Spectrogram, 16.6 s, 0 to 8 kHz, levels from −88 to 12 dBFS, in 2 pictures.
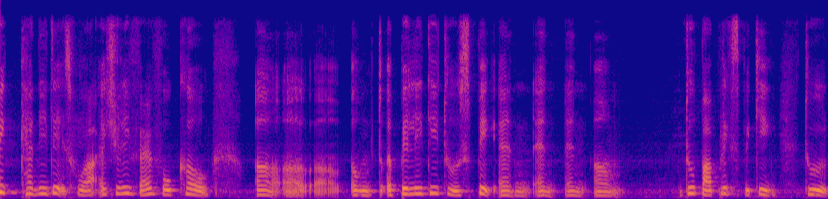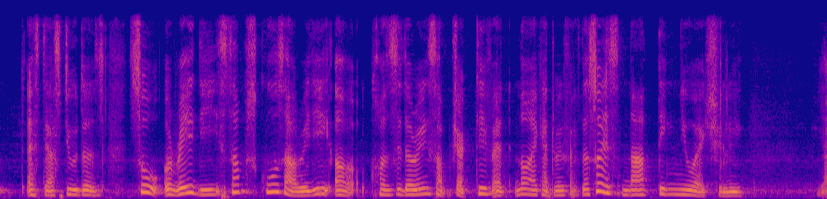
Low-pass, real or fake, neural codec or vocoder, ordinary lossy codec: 7.2 kHz; fake; vocoder, 44.1 kHz, 128 mel bands, Pupu-Vocoder; none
